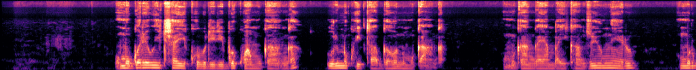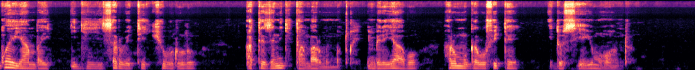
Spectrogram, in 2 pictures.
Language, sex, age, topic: Kinyarwanda, male, 25-35, health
